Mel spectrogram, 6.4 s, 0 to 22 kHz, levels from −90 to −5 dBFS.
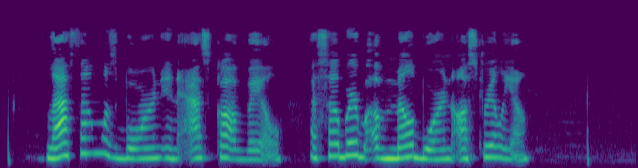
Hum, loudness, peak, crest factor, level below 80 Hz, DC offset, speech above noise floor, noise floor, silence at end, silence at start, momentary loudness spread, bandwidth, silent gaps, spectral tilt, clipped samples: none; -32 LUFS; -10 dBFS; 22 dB; -86 dBFS; under 0.1%; 33 dB; -64 dBFS; 1.1 s; 0.45 s; 14 LU; 11 kHz; none; -3.5 dB/octave; under 0.1%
